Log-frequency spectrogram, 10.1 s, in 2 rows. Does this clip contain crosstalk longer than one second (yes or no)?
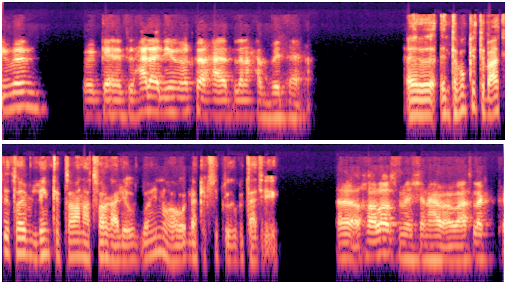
no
